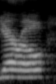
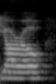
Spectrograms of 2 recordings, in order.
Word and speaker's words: yarrow: herb which is yarrow some people say it yarrow others say it yarrow you might catch me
